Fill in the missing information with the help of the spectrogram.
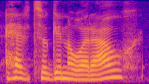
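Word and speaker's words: Herzogenaurach: Men det heter Herzogenaurau, fast man ska ha någon liten sån här bra på slutet som jag inte riktigt får till.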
